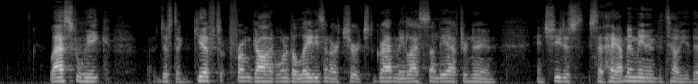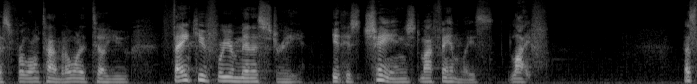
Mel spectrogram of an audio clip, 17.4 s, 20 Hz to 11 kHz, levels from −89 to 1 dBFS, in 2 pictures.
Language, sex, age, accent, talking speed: English, male, 40-59, American, 180 wpm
